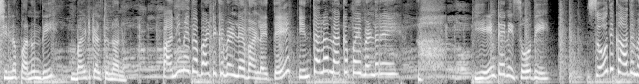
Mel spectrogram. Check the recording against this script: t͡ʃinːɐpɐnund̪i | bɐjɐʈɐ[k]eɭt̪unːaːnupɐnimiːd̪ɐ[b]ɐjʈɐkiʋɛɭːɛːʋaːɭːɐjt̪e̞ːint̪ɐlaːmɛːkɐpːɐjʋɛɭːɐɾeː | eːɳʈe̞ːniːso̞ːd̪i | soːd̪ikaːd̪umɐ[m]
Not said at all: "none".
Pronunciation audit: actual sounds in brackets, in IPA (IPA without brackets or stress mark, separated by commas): k, b, none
